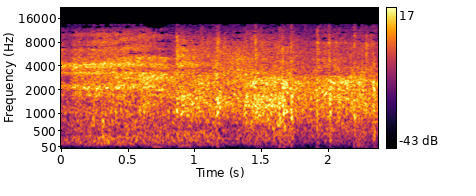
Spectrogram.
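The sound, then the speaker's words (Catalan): Applause for a speech during a city council investiture plenary session: a continuous, dense patter of many hands clapping at steady, moderate loudness for the whole stretch, without talk. “Aplaudiments a Colau en aquest discurs.”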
